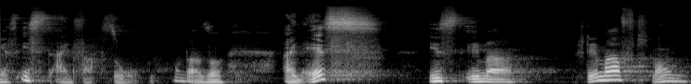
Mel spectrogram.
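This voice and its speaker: A man lectures in a large hall, and his voice carries a long reverb. He sounds dark and slightly husky as he explains each point patiently, with tag questions and fillers along the way. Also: mid-range voice. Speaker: university lecturer. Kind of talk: university lecture.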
